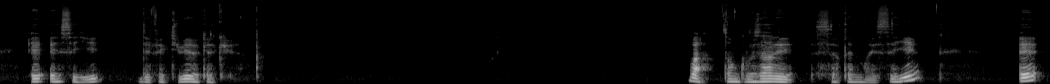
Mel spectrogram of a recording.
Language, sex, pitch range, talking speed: French, male, 105-135 Hz, 70 wpm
